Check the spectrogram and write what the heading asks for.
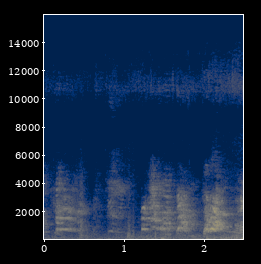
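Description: A dog making faint, short vocal sounds, twice.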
